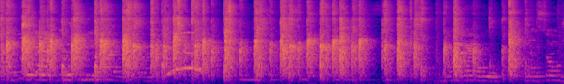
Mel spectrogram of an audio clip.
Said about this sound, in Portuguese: Aplauda ao Senhor da tua casa. Sim, aplauda.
